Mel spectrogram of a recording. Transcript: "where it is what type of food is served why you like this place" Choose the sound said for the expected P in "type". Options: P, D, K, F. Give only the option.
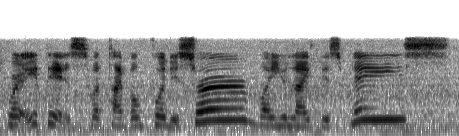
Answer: P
